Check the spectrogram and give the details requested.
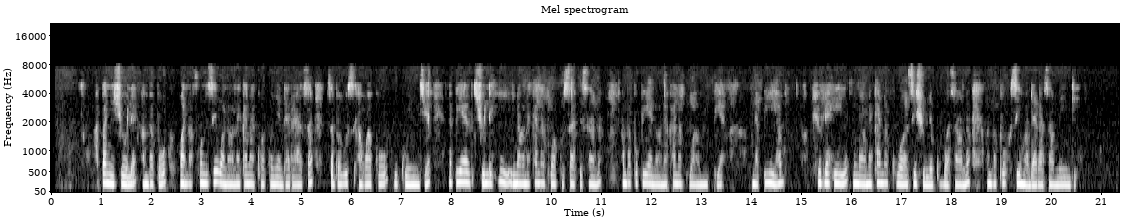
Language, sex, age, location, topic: Swahili, female, 25-35, Nakuru, education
